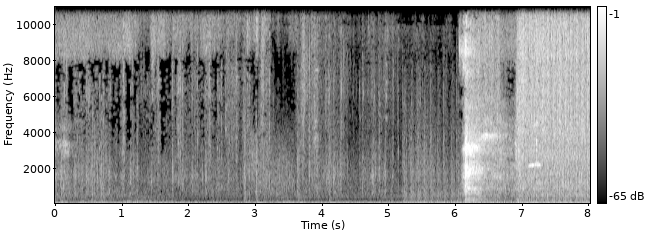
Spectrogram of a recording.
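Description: Footsteps tread steadily over grass and dirt.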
